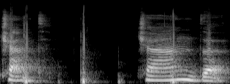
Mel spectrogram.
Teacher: O zaman K səsi verir ki, özündən sonra incə sait gəlsin.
